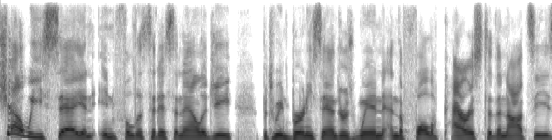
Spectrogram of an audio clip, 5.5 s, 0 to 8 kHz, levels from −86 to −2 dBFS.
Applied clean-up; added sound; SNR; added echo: none; none; none; none.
